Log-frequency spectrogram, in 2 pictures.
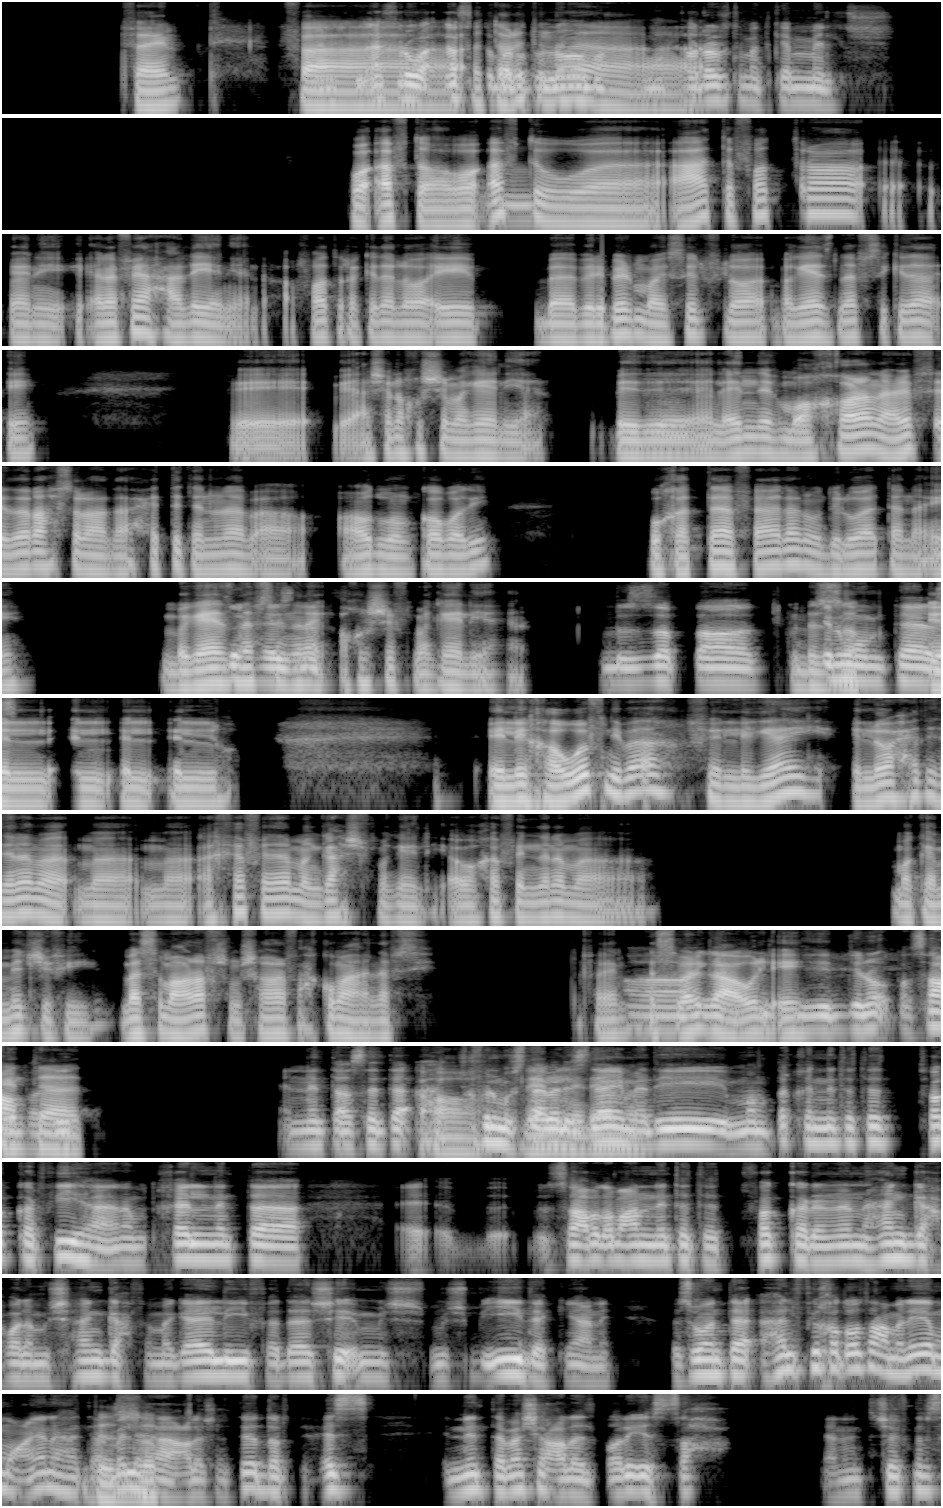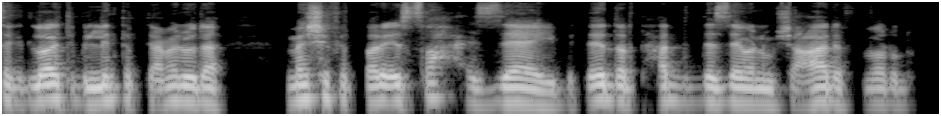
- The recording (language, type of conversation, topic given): Arabic, podcast, بتتعامل إزاي لما تحس إن حياتك مالهاش هدف؟
- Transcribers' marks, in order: in English: "بprepare myself"; other background noise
